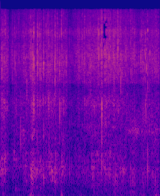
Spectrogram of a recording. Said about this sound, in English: Fucking crinkly bags, not white. Oh. the sound you want to hear.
